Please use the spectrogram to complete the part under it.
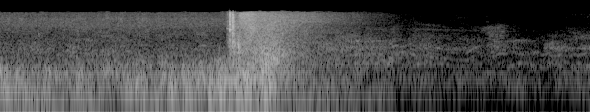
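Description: A deep game explosion rumbles and then fades away.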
